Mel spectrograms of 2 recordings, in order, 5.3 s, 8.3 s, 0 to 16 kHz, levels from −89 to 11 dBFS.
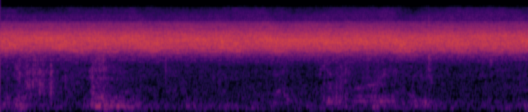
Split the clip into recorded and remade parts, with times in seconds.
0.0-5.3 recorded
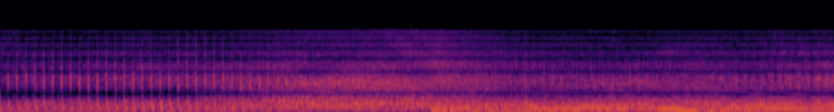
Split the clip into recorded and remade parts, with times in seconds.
0.0-5.1 recorded; 5.1-5.7 remade; 5.7-6.6 recorded; 6.6-7.3 remade; 7.3-8.3 recorded

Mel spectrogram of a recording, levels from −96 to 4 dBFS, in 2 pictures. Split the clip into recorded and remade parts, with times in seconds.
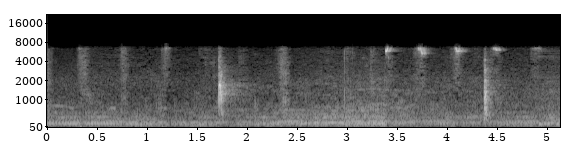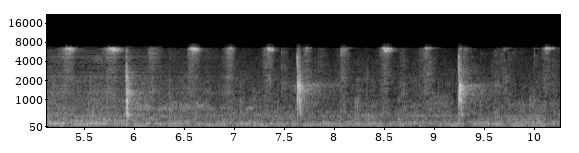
0.0-4.9 recorded; 4.9-7.0 remade; 7.0-10.3 recorded

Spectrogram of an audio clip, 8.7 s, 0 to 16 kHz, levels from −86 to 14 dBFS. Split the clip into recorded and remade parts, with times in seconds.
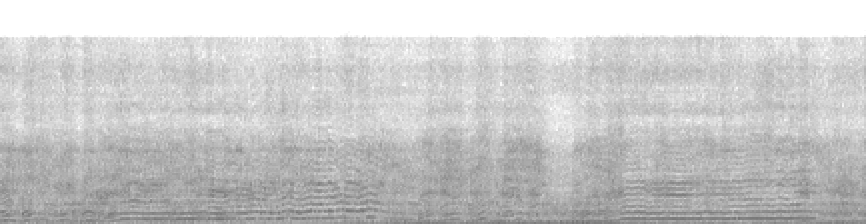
0.0-8.7 remade

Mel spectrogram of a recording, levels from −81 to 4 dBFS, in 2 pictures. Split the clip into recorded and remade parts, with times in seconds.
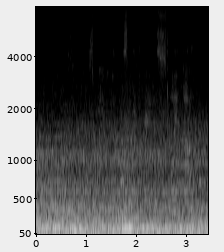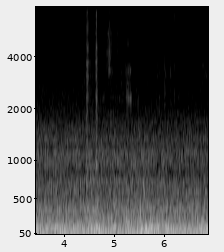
0.0-1.5 recorded; 1.5-2.6 remade; 2.6-6.9 recorded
